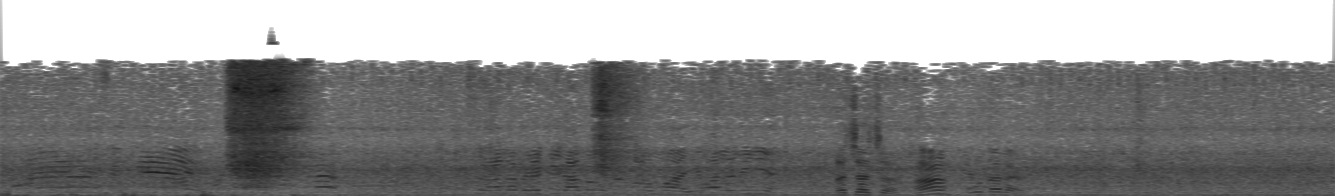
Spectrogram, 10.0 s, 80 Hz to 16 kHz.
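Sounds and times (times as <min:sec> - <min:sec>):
truck engines rumbling: 0:00.0 - 0:10.0
air brake hiss: 0:01.7 - 0:02.4, 0:04.4 - 0:04.9.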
